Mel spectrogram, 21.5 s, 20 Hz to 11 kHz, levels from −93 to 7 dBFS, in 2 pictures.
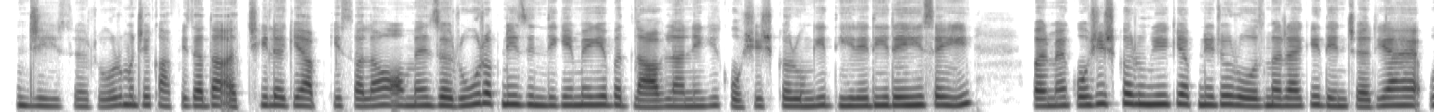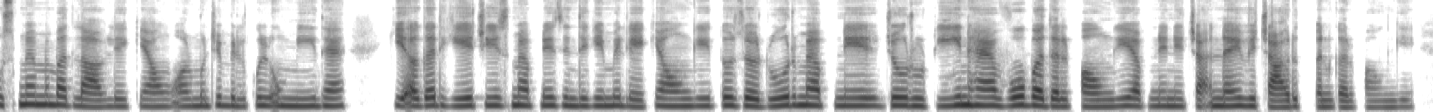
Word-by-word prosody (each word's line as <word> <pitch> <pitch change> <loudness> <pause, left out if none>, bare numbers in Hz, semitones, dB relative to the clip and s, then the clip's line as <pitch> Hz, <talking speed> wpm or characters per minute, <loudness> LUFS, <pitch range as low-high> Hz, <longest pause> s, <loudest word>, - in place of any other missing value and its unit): जी। 220 -2 -3
ज़रूर 205 +2 -6
मुझे 250 -1 -1
काफ़ी 225 -2 -7
ज़्यादा 225 +2 +1
अच्छी 220 +5 -4
लगी 235 -1 -1
आपकी 225 +1 -2
सलाह 220 +1 -2
और - - +1
मैं 230 +1 0
ज़रूर 235 +4 +1
अपनी 270 -2 +2
ज़िंदगी 245 -1 -1
में - - +1
ये 250 0 +2
बदलाव 210 -6 +1
लाने 210 0 -2
की 230 - -6
कोशिश 215 -2 -5
करूँगी। 215 +1 -1
धीरे-धीरे 225 +2 +1
ही 240 +1 +4
सही 245 +2 0 0.5
पर 220 0 +4
मैं 230 +1 -1
कोशिश 245 +3 +1
करूँगी 270 -1 +4
कि 275 - 0
अपनी 255 -2 0
जो 260 +1 +1
रोज़मर्रा 230 -1 +1
की 250 +2 -3
दिनचर्या 215 0 -1
है 235 0 +2
उसमें 265 +2 +1
मैं 260 -1 +3
बदलाव 215 -6 +1
लेके 210 0 -7
आऊँ 205 0 -3
और 210 - -3
मुझे 220 +2 -3
बिल्कुल 225 0 -3
उम्मीद 220 0 -1
है 220 0 0 0.4
कि 225 - +2
अगर 230 +2 +2
ये 220 0 +1
चीज़ 235 -1 -1
मैं 240 - +4
अपनी 235 +1 -1
ज़िंदगी 225 -1 -2
में 230 +1 0
लेके 205 0 -4
आऊँगी 215 0 -1
तो 235 0 +3
ज़रूर 220 +1 +2
मैं - - +5
अपने 225 0 0 0.2
जो 235 0 +4
रूटीन 220 +2 +2
है 235 -1 +5
वो 240 +1 +7
बदल 220 -3 +4
पाऊँगी 200 +2 0
अपने 215 0 -1
निचा 210 -1 -2
नए 220 0 +3
विचार 195 -4 +1
उत्पन्न 200 -2 -5
कर 190 -2 -3
पाऊँगी। 185 +2 -11
225 Hz, 200 wpm, -24 LUFS, 215-240 Hz, 0.5 s, वो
